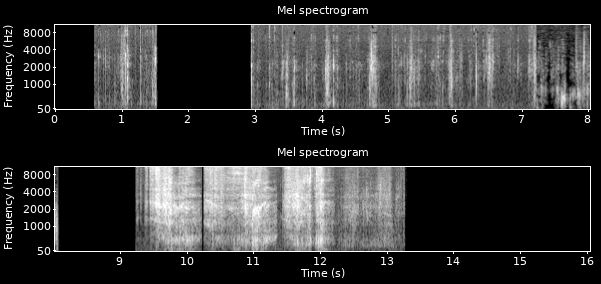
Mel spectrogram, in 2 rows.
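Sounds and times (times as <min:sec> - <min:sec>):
crackly chewing and crunching: 0:00.6 - 0:01.6, 0:03.0 - 0:07.4, 0:09.2 - 0:13.3.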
